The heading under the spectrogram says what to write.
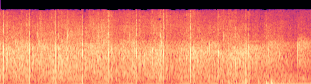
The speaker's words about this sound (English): Someone's going to applaud. Go ahead, applaud for the worship team. That's good.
